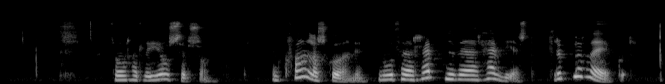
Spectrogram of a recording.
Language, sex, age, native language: Icelandic, female, 60-69, Icelandic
